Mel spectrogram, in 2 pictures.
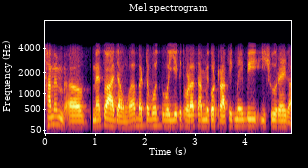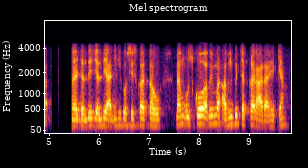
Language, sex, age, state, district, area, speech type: Hindi, male, 18-30, Madhya Pradesh, Betul, urban, conversation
